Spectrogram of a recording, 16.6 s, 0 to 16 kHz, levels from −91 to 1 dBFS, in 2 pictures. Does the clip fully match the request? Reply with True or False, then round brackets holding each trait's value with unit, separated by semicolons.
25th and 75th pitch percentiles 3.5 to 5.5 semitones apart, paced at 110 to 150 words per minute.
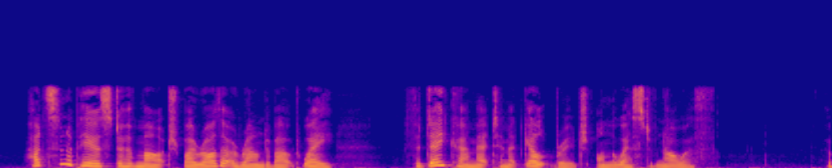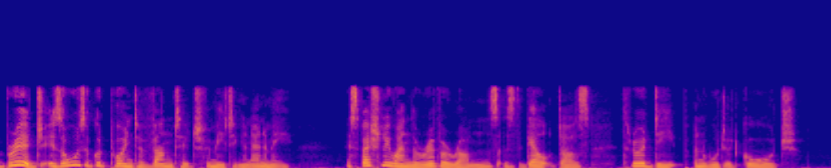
False (4.4 semitones; 180 wpm)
